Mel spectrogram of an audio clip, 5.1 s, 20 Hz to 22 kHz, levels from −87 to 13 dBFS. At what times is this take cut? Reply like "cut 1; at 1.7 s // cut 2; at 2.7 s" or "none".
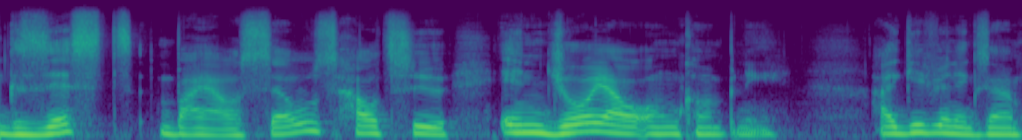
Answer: none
